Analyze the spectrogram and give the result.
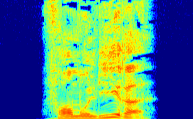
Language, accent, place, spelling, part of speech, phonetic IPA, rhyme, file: German, Germany, Berlin, formuliere, verb, [fɔʁmuˈliːʁə], -iːʁə, De-formuliere.ogg
- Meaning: inflection of formulieren: 1. first-person singular present 2. first/third-person singular subjunctive I 3. singular imperative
